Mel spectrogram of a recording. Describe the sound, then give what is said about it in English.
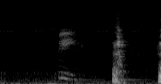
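A dog gives a brief whining sound, then a single sharp, loud bark, with another bark starting right at the end. “You're barking at me. You want to bark into the mic next time?”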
